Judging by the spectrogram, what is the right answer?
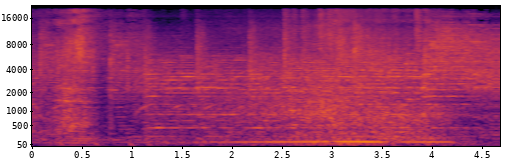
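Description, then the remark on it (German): Engines of a police car and a police quad bike rev and roar as they speed away to a sports park, a steady low motor drone swelling louder over a few seconds before easing off, with no talking. “Genauso wie Ryder, der auf seinem Polizeiquad saß. Und gemeinsam rasten sie los zum Sportpark.”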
